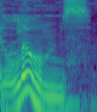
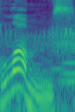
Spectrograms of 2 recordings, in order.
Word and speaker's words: Lums: one thousand there's thousands the Rayman Origins website once clarified that the pronunciation of Lums is actually looms yet the original games for those which were dubbed pronounce them as Lums a silver lum it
